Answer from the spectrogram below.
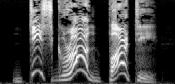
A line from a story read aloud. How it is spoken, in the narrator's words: an exuberant Jar Jar shouted above the noise of cheering and clapping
